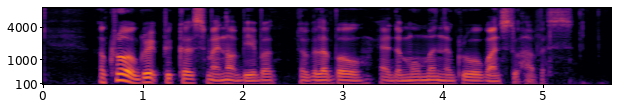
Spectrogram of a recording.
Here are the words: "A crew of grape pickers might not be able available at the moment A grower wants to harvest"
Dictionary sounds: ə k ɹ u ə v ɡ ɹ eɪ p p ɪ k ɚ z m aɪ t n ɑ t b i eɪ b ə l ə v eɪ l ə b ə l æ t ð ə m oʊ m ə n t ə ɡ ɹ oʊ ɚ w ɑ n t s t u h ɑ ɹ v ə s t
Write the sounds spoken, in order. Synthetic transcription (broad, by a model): ə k ɹ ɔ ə f ɡ ɹ eɪ p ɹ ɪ k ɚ s m aɪ t n ɑ t b i eɪ b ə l ə v eɪ l ə b ə l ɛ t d ə m oʊ m ə n ə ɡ ɹ oʊ w ɑ n t s t u h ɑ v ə s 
